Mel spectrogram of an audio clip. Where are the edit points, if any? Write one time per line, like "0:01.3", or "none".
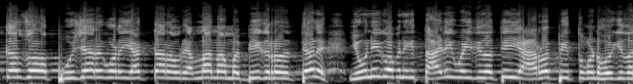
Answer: none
